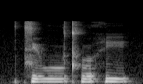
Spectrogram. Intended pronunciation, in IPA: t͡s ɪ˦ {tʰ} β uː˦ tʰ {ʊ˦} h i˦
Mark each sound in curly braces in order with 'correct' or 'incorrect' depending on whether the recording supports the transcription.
incorrect: none, correct

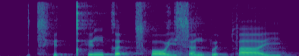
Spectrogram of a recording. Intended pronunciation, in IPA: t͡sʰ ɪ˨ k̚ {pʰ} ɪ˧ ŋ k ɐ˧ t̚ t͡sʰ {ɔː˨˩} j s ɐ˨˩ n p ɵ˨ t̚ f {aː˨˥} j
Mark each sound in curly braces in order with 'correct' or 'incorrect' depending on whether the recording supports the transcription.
correct, correct, incorrect: aː˨˩

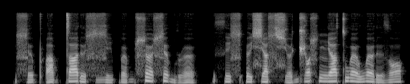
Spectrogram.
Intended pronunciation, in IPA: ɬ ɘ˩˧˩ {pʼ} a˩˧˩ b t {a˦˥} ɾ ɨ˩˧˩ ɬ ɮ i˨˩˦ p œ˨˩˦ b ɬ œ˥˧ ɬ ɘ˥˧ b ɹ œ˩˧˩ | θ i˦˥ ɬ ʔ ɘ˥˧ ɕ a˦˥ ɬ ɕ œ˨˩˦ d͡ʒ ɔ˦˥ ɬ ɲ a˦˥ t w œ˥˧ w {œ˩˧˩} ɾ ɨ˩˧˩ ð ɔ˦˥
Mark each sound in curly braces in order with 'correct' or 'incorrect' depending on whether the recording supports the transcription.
correct, correct, incorrect: œ˥˧

